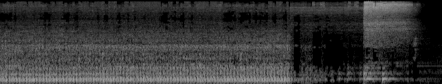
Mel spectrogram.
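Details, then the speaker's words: DeWalt D55168 15-gallon air compressor after rebuild kit (connecting rod, cylinder, head o-rings; part N038785), previously slow, loud, maxing ~60 psi: steady even pumping, no knock or clatter, then motor stops with air hiss; normal running. "so here we go what a difference guys down so much better"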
